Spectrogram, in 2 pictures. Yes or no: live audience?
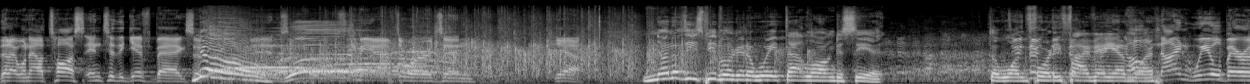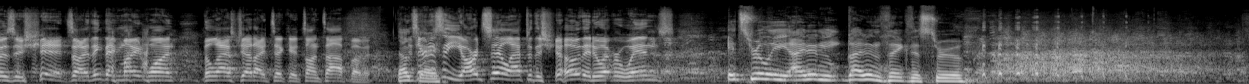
yes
